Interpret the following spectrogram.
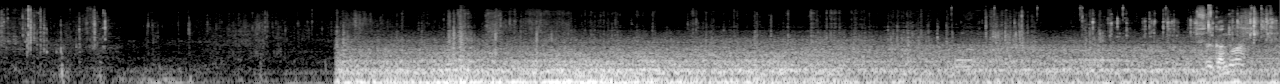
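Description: A loud, steady low rumble with a faint hum, cutting in suddenly about four seconds in after a quiet start and holding from then on.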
